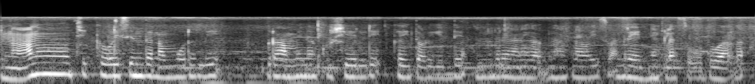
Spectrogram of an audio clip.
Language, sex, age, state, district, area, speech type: Kannada, female, 18-30, Karnataka, Vijayanagara, rural, spontaneous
